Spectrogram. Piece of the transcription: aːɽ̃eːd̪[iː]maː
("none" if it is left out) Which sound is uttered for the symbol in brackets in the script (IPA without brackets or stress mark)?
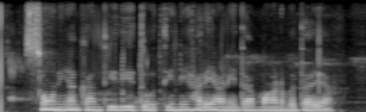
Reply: aː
